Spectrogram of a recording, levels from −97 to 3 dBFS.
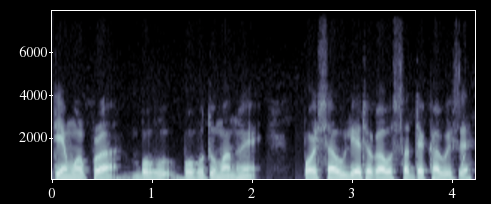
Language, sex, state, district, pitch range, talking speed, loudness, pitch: Assamese, male, Assam, Sonitpur, 110-120 Hz, 140 wpm, -17 LUFS, 115 Hz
